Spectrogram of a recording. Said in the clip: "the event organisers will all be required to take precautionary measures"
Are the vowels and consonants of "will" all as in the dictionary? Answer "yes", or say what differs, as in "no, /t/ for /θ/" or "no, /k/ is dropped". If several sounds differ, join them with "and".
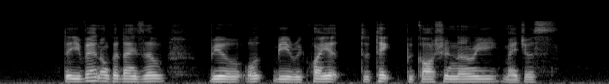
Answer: no, /w/ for /l/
